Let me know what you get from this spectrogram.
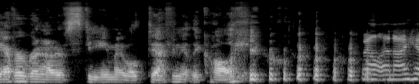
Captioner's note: laughs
